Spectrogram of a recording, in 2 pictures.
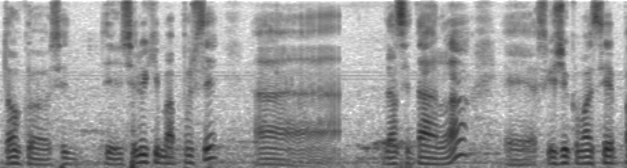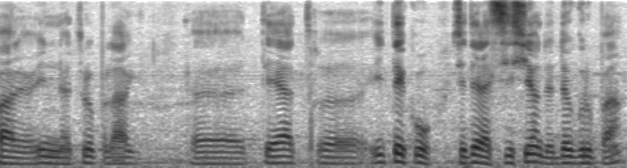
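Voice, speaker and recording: A man's voice: fairly low pitch, measured pace, creaky, darkish tone, a little hiss or hum. An older man from Congo, a guest in an interview, telling his story in a rambling way and often correcting himself. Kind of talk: casual interview recollection.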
